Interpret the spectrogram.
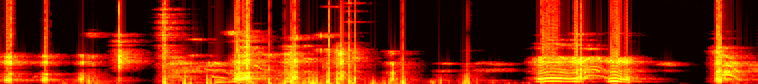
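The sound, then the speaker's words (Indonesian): A loud fit of coughing: a rapid run of harsh, rasping coughs in quick succession, followed by a brief strained vocal sound and one last short cough. “yang yang yang lebih ini dong yang lebih apa sih istilahnya aduh sampai batuk gue”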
